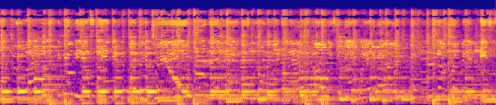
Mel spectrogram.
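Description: Live band music: electric bass guitar and keyboard playing a steady rhythmic part under girls' voices singing.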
